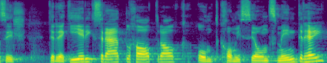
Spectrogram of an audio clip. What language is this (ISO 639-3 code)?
gsw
